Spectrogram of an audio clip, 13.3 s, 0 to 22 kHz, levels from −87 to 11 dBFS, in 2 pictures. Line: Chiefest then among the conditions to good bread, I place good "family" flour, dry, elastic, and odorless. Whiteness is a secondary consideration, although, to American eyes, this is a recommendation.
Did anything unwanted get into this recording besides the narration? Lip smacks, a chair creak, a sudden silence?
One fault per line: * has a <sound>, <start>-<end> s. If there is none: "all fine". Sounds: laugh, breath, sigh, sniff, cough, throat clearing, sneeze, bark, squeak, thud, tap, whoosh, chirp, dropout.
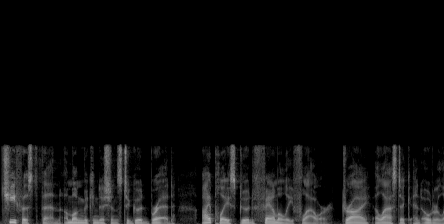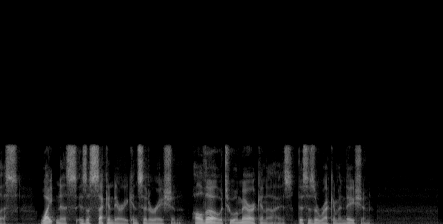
all fine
